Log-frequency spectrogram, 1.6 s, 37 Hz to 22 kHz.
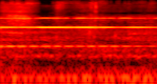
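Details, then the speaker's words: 12V 2500W/5000W power inverter after an hour at about 170A DC: high steady electronic beep of its 10V low-voltage limit alarm, battery reading about 10.7V. "coś piszczy, coś piszczy, ale trafiliśmy fajnie. Piszczy ograniczenie 10 V."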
